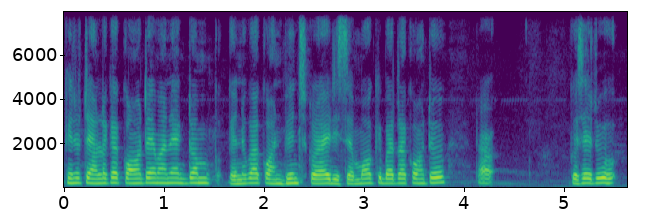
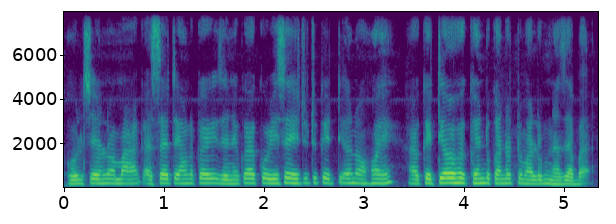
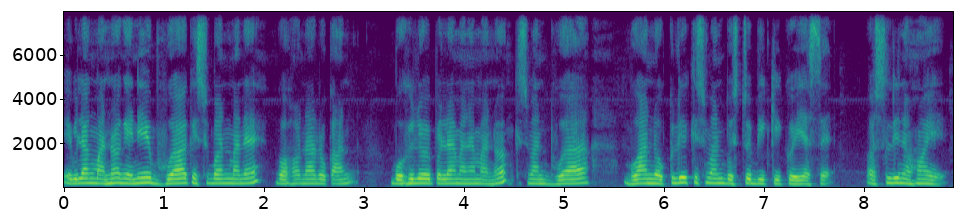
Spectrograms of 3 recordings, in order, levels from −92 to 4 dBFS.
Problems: none marked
